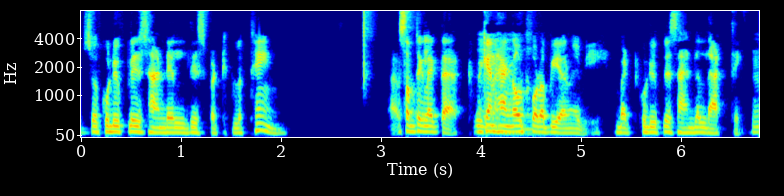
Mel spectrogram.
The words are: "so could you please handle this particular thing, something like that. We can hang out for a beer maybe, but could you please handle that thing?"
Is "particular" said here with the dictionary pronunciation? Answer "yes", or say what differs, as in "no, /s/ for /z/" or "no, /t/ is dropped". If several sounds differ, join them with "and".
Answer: yes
